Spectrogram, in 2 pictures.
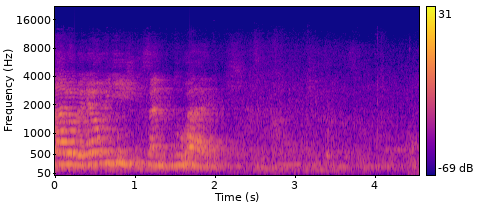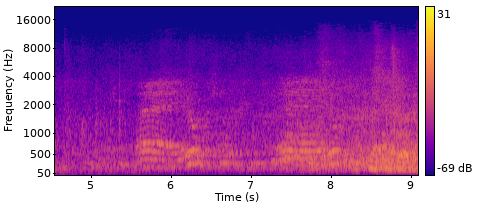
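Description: A young woman speaks in an animated, playful puppet voice nearby.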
